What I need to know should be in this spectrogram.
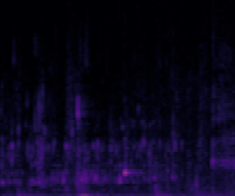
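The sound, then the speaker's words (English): Milk is poured into a glass in a kitchen, a soft, steady liquid gurgle and trickle that stays faint throughout, with no talk over it. “pours milk into a glass.”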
